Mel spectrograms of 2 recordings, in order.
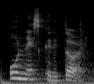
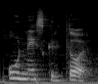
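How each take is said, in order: The two takes are said the same way.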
